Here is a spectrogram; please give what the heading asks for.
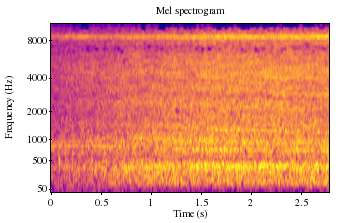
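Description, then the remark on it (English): A steady, continuous engine drone of a Russian plane headed for the North Pole: a loud low rumble with a broad hiss on top, with no voices. “But here I am, getting ready to get on a Russian plane headed for the North Pole.”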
